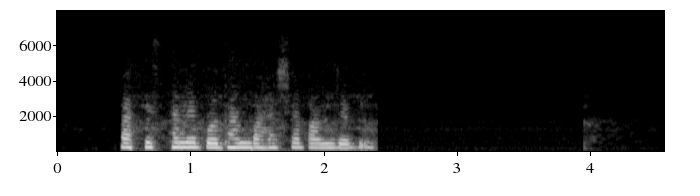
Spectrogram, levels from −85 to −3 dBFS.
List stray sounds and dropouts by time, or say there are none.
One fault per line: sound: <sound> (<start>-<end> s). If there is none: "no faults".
no faults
